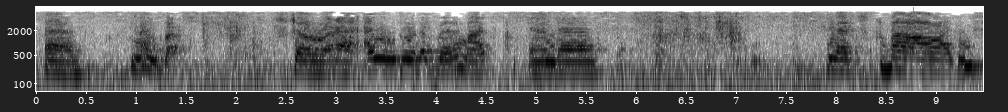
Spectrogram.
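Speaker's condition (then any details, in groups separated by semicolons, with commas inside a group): Cerebral palsy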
